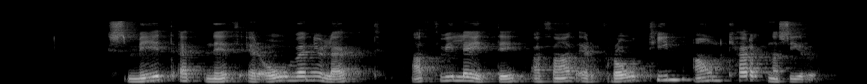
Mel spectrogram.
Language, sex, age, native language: Icelandic, male, 40-49, Icelandic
